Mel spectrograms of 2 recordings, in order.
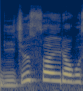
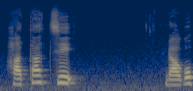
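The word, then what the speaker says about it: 二十歳: 가장 중요한 발음이 스무살이에요 살이라고 하면 니주 사이라고 생각하시는 분들이 계신데 반드시 타지라고 발음해 주셔야 됩니다 하타이라고 하면 저희가 지난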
